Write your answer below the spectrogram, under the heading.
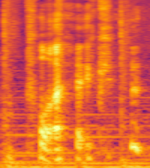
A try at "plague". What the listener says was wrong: It's plague. With a long A. Not a short A.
